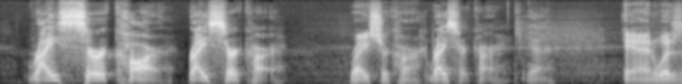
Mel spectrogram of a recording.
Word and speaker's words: Ricercar: It's a channel called Ricercar. But it's not, it doesn't have anything yet. So as soon as I post... How do you spell that? So it's R, it's like rice, Ricercar.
